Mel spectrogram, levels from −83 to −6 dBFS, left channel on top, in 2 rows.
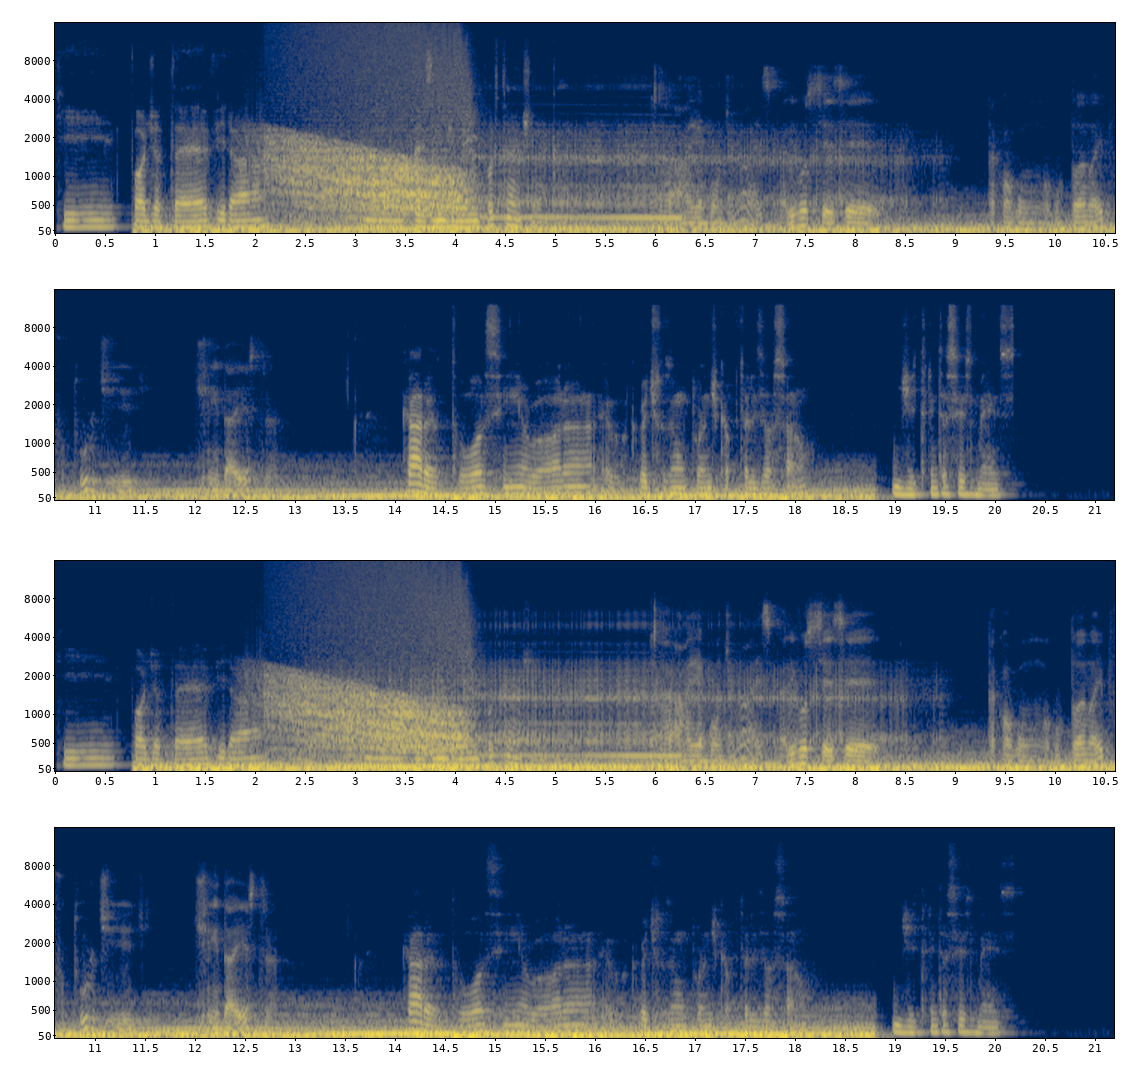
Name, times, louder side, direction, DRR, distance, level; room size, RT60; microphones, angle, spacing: voice 1, 0.0-2.2 3.0-5.3 14.1-18.2 19.0-20.2, left 2 dB, 50° left, 0.7 m, -26 dB
sound 1, 0.8-18.8, right 4 dB, 70° right, 0.5 m, -20 dB
sound 2, 1.9-6.3, equal, ahead, 1.1 m, -25 dB
sound 3, 2.5-8.9, right 2 dB, 85° right, 1.9 m, -37 dB
voice 2, 5.9-8.2 9.3-11.4 12.0-12.8, right 2 dB, 35° right, 0.7 m, -29 dB
18.0 x 7.4 x 9.4 m
head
